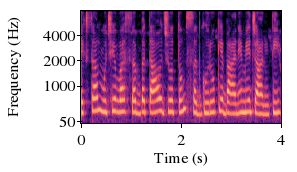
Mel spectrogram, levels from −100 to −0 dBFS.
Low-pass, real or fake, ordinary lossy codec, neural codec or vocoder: none; fake; none; codec, 16 kHz, 8 kbps, FunCodec, trained on LibriTTS, 25 frames a second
